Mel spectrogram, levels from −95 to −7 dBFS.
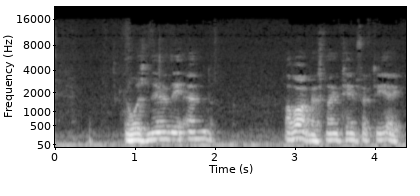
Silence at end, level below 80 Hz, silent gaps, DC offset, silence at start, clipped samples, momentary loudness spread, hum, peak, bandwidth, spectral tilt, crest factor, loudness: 0 s; -38 dBFS; none; under 0.1%; 0 s; under 0.1%; 23 LU; none; -4 dBFS; 13 kHz; -8.5 dB/octave; 18 dB; -20 LUFS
